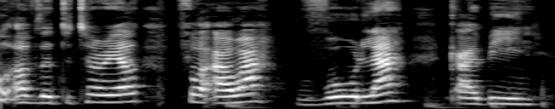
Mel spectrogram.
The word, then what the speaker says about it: Vula-kabini: the tutorial for our vola carbine not vula thank you so much you helped me so much in the comment section and now i know that it's been saying it wrong all this time but i'm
